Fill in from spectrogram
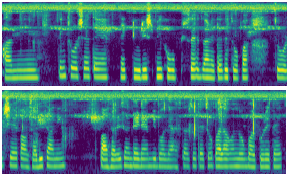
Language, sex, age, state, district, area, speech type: Goan Konkani, female, 18-30, Goa, Sanguem, rural, spontaneous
